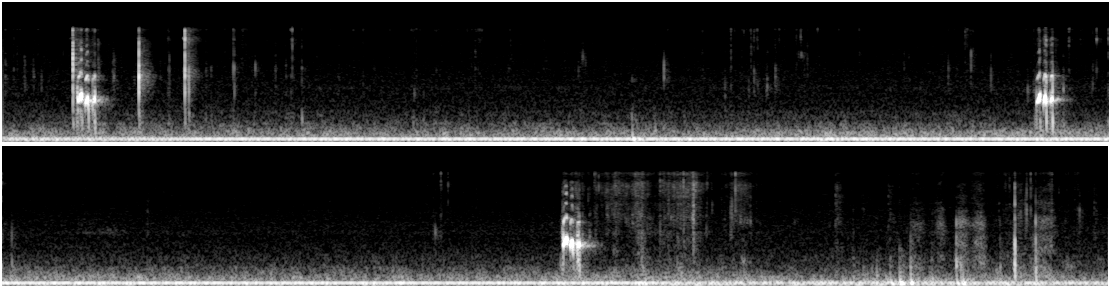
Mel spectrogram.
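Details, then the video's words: Pet Siberian chipmunk named Chiro, calling for the first time while yawning and eating indoors; three short, sharp chirps spaced about five seconds apart over a steady low hum, with faint chewing and clicking between calls. "あくびしながら鳴くシマリス・チロ Chipmunk yawning and chirping 鳴き声"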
